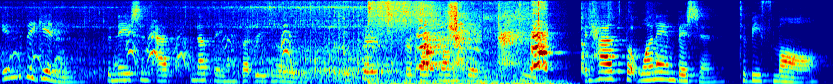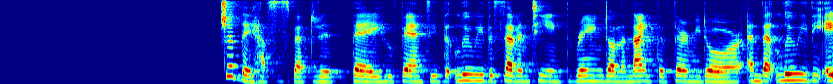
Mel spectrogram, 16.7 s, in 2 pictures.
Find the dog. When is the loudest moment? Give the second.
5 s.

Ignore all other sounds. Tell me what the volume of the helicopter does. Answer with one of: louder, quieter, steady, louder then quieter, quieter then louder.
louder.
